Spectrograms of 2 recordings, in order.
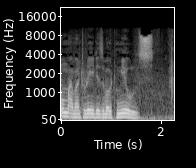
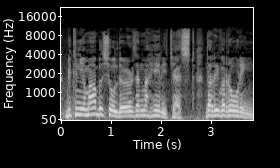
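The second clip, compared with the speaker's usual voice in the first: higher, ringing recital, each stanza opening high; impassioned poem recital; 7 semitones higher than usual. Acted. Poet reciting his love poem to the audience, impassioned and rising. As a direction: build each Between line up high, then let the echoes fall.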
